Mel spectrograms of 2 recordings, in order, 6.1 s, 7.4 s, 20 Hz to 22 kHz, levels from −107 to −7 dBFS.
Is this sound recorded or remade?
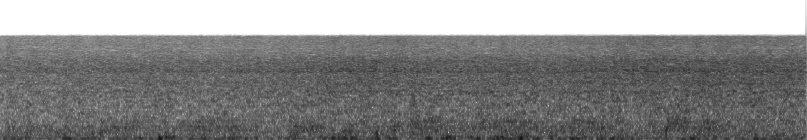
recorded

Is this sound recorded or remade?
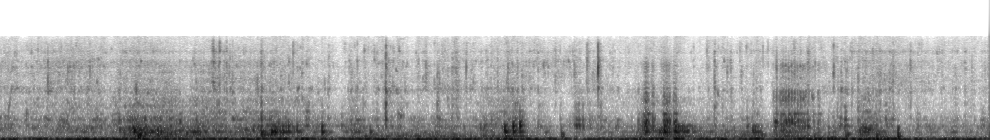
recorded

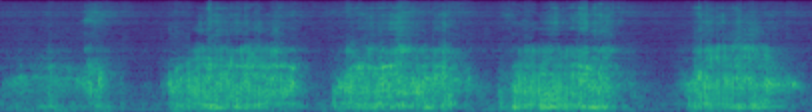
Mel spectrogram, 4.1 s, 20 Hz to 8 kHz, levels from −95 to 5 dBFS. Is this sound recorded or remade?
remade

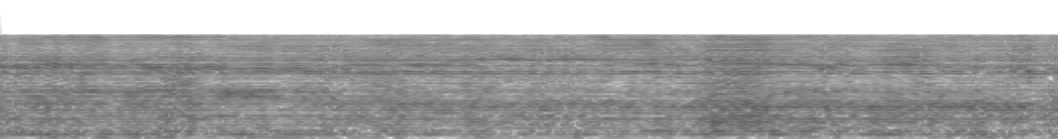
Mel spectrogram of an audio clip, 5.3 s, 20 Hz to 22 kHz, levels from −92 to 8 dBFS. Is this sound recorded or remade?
remade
